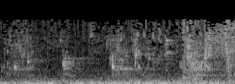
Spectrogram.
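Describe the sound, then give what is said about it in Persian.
Water sloshes and trickles as a large pot of boiling water is stirred. The liquid churns continuously, with a few louder splashing surges. “زن نزدیک یک دیگ بزرگ پر از آب جوش استاد بود و شورش می داد.”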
